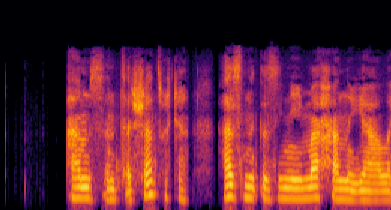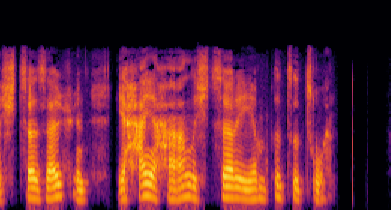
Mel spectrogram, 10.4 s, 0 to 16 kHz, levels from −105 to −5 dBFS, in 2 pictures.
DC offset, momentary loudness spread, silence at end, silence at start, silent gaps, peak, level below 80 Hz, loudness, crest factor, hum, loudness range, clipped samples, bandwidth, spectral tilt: under 0.1%; 11 LU; 0.8 s; 0.9 s; 6.71-6.75 s; -2 dBFS; -64 dBFS; -21 LUFS; 20 dB; none; 3 LU; under 0.1%; 7.6 kHz; -5.5 dB/octave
